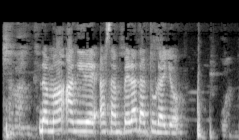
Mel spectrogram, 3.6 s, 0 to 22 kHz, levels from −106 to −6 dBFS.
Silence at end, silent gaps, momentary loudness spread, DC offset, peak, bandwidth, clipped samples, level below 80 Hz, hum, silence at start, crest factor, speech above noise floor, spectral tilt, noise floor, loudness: 0.2 s; none; 14 LU; under 0.1%; 0 dBFS; 11.5 kHz; under 0.1%; -54 dBFS; none; 0.05 s; 14 dB; 24 dB; -3 dB/octave; -38 dBFS; -14 LUFS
